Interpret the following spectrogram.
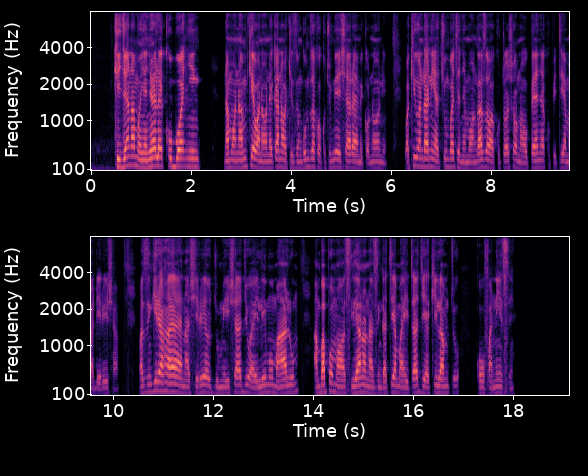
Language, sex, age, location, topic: Swahili, male, 25-35, Nairobi, education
